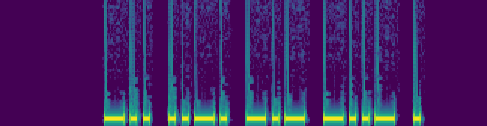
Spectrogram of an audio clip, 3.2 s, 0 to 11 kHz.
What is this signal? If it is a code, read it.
Morse code, heard as a keyed tone, about 27 wpm, 700 Hz. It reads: DFKXE
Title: Code Groups - 5 Letters - 28wpm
